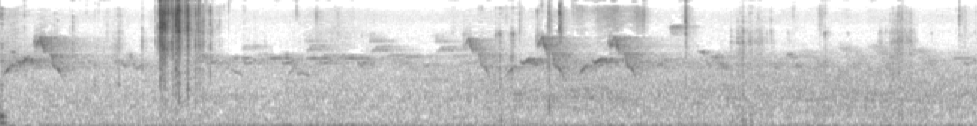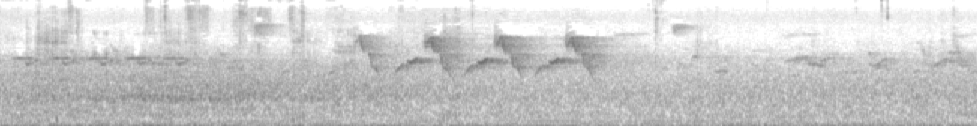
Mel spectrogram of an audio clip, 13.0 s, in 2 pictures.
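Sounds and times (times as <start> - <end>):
sharp crunch: 0.0 - 1.7, 3.0 - 10.4
birds chirping: 0.0 - 13.0
outdoor background noise: 0.0 - 13.0.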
